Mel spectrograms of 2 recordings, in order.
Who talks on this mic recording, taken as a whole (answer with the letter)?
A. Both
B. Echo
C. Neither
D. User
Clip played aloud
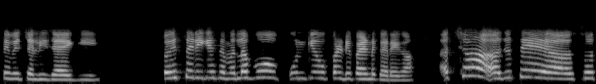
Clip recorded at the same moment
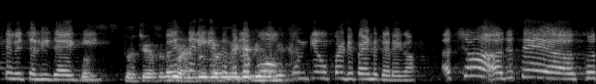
A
